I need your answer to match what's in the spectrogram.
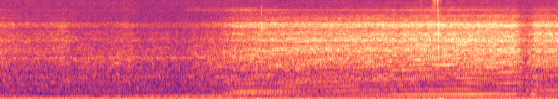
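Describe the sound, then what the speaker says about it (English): Skip Barber race car in the iRacing sim at Okayama, engine droning steadily with rising and falling pitch sweeps from blips on downshifts, continuous and fairly loud throughout. "Also just blipping the engine on downshift"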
